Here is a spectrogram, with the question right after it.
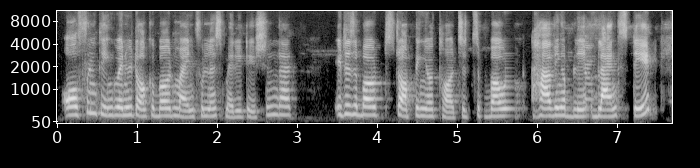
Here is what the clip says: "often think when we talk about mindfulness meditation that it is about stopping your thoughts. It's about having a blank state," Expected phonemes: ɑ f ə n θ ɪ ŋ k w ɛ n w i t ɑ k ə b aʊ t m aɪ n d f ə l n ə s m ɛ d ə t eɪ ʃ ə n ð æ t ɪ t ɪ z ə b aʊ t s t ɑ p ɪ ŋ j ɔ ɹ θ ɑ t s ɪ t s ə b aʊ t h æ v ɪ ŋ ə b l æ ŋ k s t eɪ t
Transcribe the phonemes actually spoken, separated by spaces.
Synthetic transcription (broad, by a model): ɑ f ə n t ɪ ŋ k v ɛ n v i t ɑ k ə b aʊ t m aɪ n d f ə l n ə s m ɛ d ə t eɪ ʃ ə n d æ t ɪ t ɪ z ə b aʊ t s t ɑ p ɪ ŋ j ɔ ɹ t ɑ t s ɪ t s ə b aʊ t h æ v ɪ ŋ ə b l æ ŋ k s t eɪ t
